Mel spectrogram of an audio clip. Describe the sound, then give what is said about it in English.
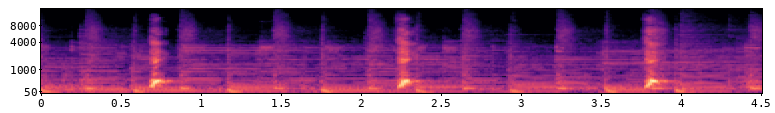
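Three sharp, evenly spaced hiccups pop out over a steady bed of background music, each one a quick, loud gulp about a second and a half apart. “All at once, I started hiccuping.”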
